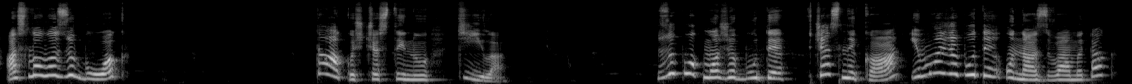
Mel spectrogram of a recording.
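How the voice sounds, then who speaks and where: A woman teaching a speech lesson to preschoolers, asking questions, answering them herself and chanting tongue twisters slowly. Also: sits high, very animated. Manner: sing-song, drawn-out tongue-twister chanting. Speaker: kindergarten teacher.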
